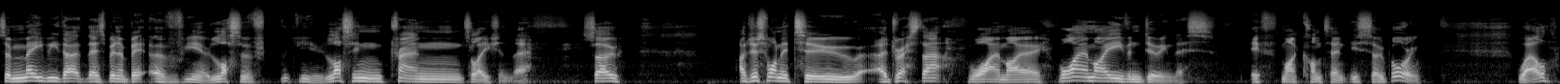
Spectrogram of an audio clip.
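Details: 47-year-old man with stuttering (stammering) since age eight.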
